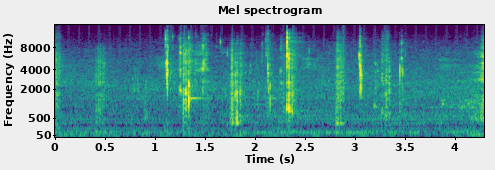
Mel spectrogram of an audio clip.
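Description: Close-up chewing and wet lip-smacking of a mouthful of soft, fatty catfish, with short sharp mouth clicks every half second or so.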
